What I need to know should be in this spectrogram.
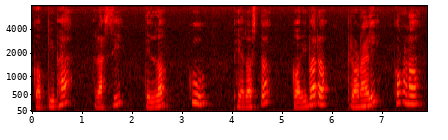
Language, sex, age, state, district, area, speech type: Odia, male, 18-30, Odisha, Bhadrak, rural, read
